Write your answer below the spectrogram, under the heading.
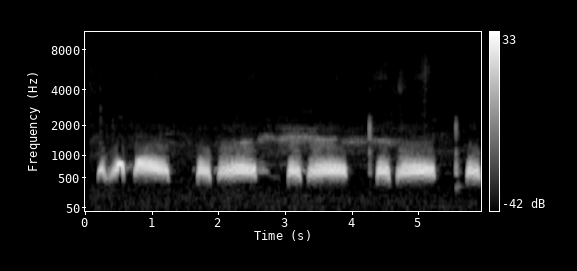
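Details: A decoy spotted dove (Spilopelia chinensis) calls to lure wild doves: low, hollow coos in paired phrases, a short note then a longer drawn-out one, repeated steadily; a faint high chirp is also heard.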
